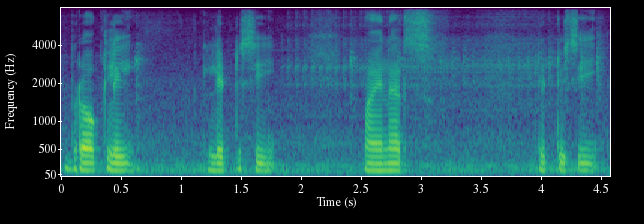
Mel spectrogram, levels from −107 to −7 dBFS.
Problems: background sounds at intervals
